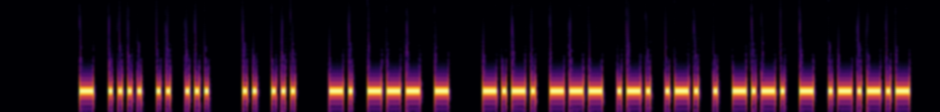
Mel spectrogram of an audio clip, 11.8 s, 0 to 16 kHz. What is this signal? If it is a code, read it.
Morse code, heard as a keyed tone, about 21 wpm, 700 Hz. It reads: THIS IS NOT CORRECT.
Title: Sentences from Top 1000 Words - Review Part 2 - 20wpm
